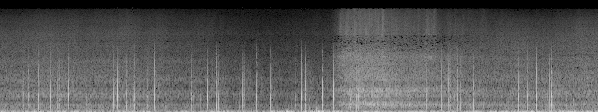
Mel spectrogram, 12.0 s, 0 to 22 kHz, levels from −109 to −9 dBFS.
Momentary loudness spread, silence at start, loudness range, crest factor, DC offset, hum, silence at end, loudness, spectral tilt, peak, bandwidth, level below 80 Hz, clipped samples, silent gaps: 12 LU; 0 s; 2 LU; 28 dB; under 0.1%; none; 0 s; -38 LUFS; -5.5 dB/octave; -8 dBFS; 16 kHz; -46 dBFS; under 0.1%; none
